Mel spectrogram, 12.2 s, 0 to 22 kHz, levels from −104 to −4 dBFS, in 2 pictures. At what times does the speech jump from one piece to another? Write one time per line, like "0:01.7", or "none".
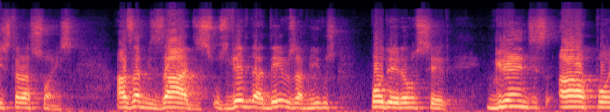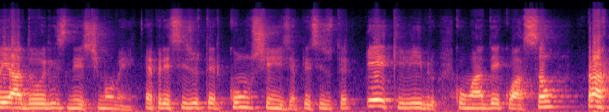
0:07.5
0:10.6

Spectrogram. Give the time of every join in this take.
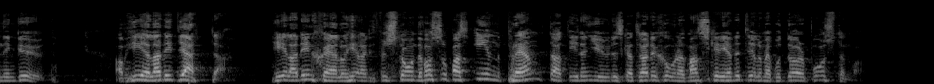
none

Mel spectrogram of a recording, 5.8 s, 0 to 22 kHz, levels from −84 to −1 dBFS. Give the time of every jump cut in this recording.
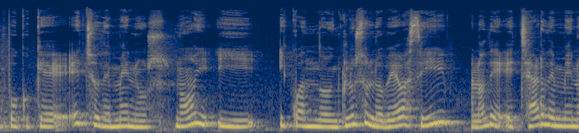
0:04.7

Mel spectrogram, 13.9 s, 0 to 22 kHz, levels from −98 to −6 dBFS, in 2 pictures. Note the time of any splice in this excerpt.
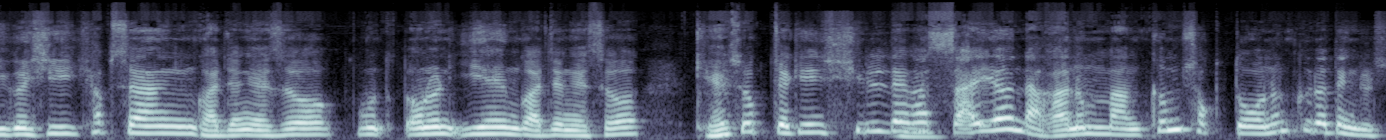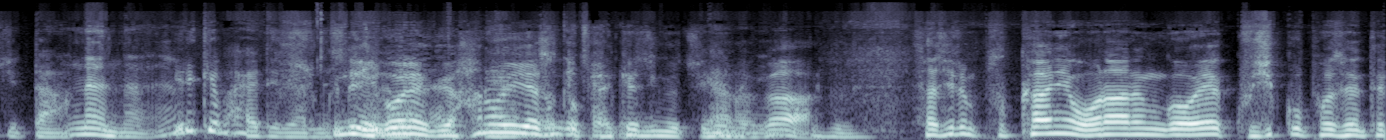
none

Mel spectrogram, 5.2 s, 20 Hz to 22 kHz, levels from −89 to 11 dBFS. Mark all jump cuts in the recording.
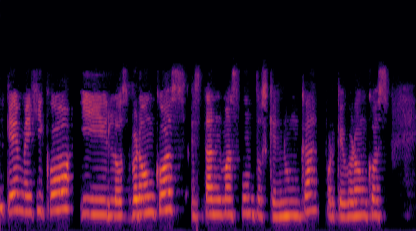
none

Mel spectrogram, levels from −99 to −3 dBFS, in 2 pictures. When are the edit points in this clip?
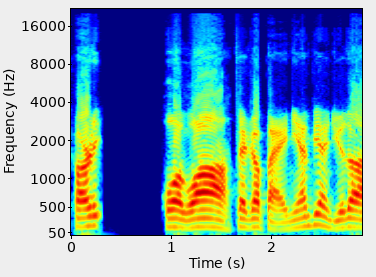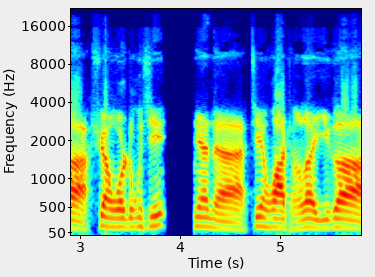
0:04.1

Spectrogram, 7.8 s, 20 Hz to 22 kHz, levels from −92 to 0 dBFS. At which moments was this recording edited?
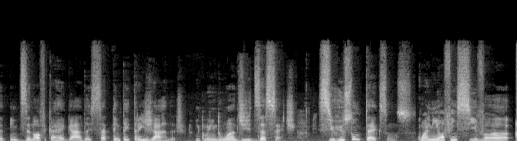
none

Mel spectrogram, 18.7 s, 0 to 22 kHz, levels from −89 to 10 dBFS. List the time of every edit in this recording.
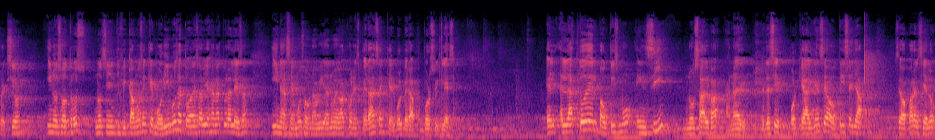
0:08.4

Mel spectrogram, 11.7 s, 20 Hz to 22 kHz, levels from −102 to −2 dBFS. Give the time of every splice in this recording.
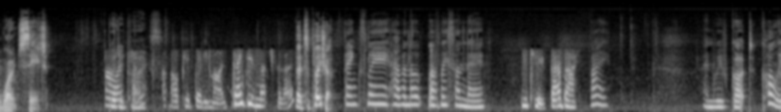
0:03.8

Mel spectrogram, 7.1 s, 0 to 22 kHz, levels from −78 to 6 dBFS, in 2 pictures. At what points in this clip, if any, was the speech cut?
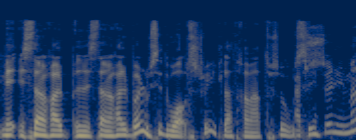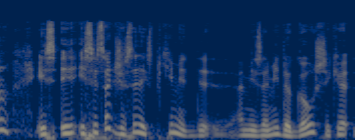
none

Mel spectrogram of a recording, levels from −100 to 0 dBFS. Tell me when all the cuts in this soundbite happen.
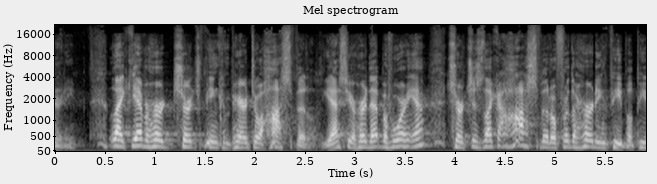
none

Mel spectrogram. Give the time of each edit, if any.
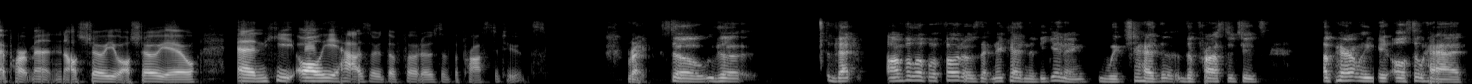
0:10.9
0:13.7

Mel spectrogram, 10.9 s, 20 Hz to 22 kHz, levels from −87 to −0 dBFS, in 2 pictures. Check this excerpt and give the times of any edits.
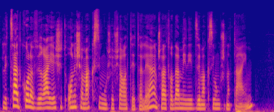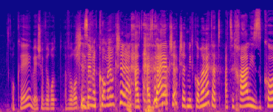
0:08.1

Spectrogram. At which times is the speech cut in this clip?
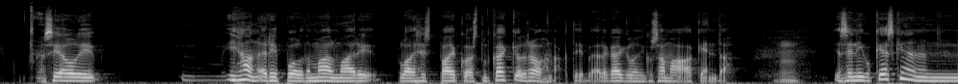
none

